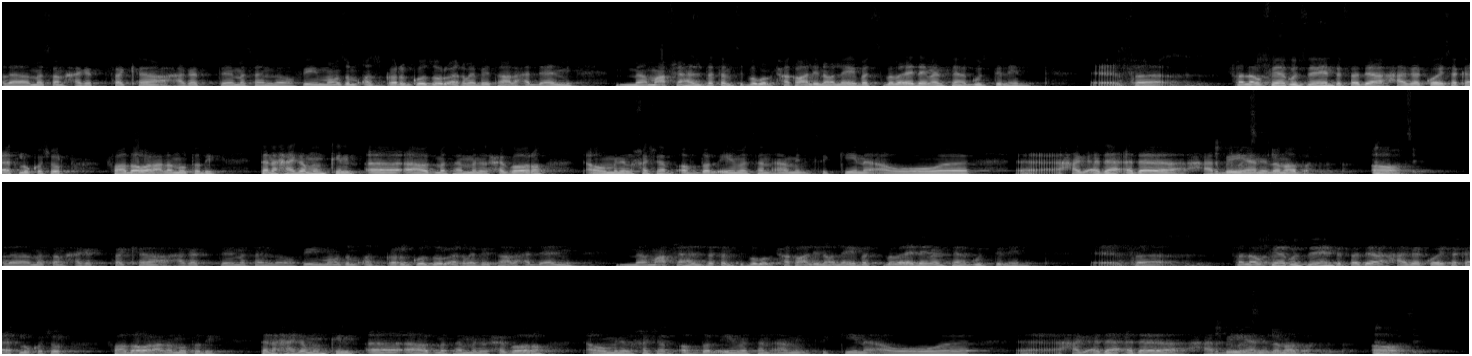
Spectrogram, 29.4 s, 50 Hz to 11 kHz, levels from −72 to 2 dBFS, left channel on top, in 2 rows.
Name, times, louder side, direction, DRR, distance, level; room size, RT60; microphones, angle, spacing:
voice 1, 0.0-10.3 10.9-11.8 12.3-16.8 17.3-27.8 28.4-28.7, left 5 dB, 55° left, 11 dB, 0.4 m, -29 dB
voice 2, 11.0-11.5 11.7-12.2 12.5-12.7 26.8-28.9, left 1 dB, 40° left, 4 dB, 1.5 m, -45 dB
13.0 x 6.1 x 4.9 m, 0.93 s
head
